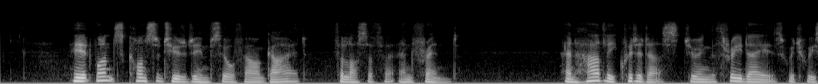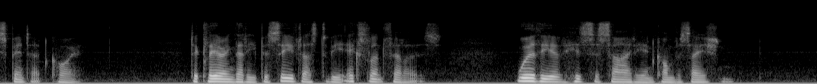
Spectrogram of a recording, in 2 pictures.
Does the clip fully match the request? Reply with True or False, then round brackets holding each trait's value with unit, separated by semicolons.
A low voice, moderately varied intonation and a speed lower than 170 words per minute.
True (115 Hz; 3.8 semitones; 140 wpm)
